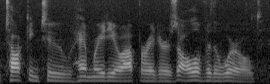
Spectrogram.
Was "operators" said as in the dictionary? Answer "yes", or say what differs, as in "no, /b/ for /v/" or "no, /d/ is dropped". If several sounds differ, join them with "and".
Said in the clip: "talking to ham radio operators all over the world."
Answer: yes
